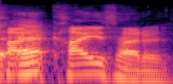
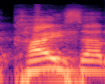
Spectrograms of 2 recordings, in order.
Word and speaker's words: Caesar: Oh, you mean Caesar is the Kaisar? Yeah, Kaisar is the actual Latin pronunciation.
